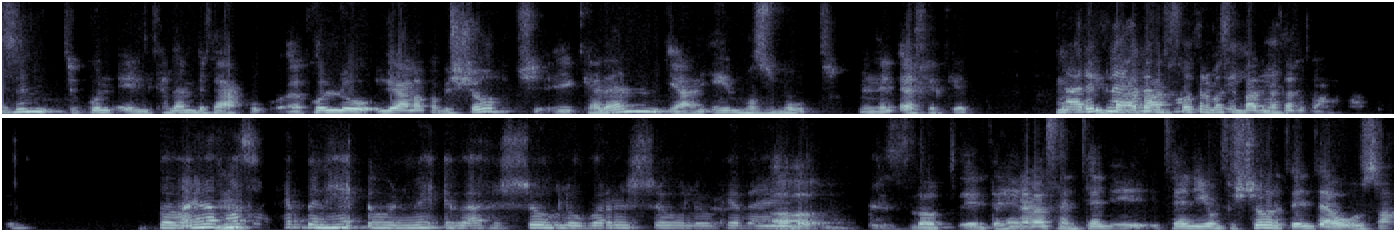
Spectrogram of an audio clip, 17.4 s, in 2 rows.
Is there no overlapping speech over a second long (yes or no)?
no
